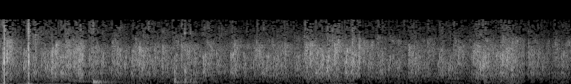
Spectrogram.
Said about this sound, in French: Alors j'aimerais bien qu'ils se lèvent là, tous ceux qui sont de l'association. Pouvez-vous vous lever? Merci. Voilà, qu'on vous applaudisse un peu quand même.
